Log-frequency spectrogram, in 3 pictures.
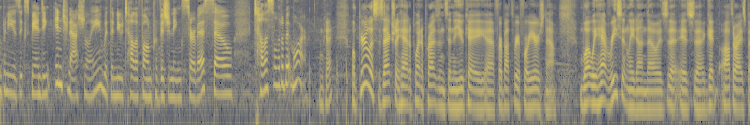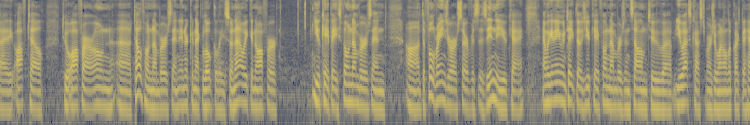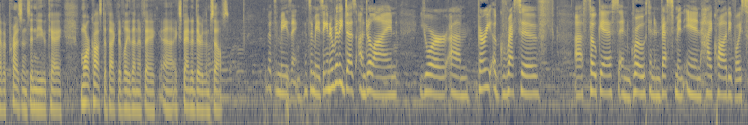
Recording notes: live at ITW 2019 in Atlanta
